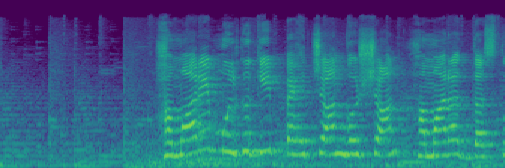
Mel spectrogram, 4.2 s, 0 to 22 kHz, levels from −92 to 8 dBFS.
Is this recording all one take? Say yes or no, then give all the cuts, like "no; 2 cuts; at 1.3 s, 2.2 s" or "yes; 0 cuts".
no; 1 cut; at 1.0 s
